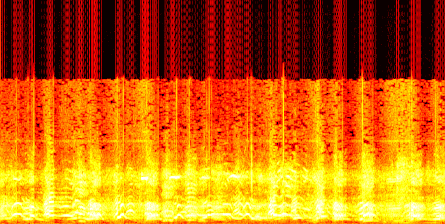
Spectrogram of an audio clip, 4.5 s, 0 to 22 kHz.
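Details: Alaskan malamute sled teams at the start line on the second day of Metsäkartano Sprint, 4 March 2012: a dense, restless chorus of high yelps, whines and short barks from many dogs, overlapping almost continuously.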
